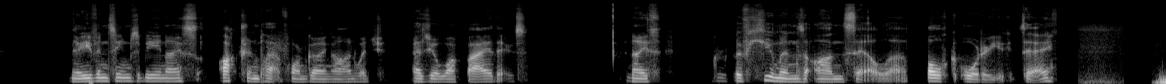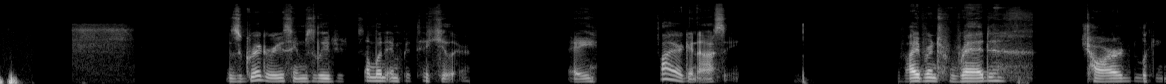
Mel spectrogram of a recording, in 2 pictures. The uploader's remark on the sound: this session did not record correctly and is of very low quality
